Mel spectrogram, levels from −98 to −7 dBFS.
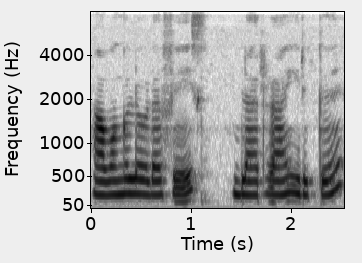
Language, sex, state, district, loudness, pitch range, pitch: Tamil, female, Tamil Nadu, Nilgiris, -17 LUFS, 210-225 Hz, 215 Hz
